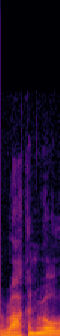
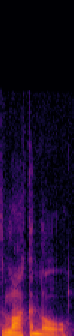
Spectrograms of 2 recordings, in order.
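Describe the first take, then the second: First: The first word begins with an R sound. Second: The first word begins with an L sound. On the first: The speaker calls it right. "instead of uh" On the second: The speaker calls it wrong. "They couldn't pronounce the R"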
